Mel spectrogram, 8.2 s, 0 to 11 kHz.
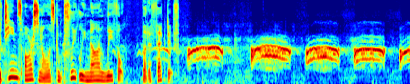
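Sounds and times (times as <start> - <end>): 
speech: 0.0 - 3.7
faint noise: 0.0 - 8.1
recorded crow distress calls played over a speaker: 2.1 - 8.1.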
